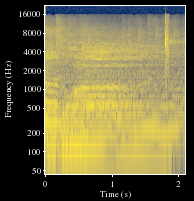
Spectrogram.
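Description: Gospel worship music fading out: sustained chords with voices faintly holding a note, dying away, and one brief sharp click near the end.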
